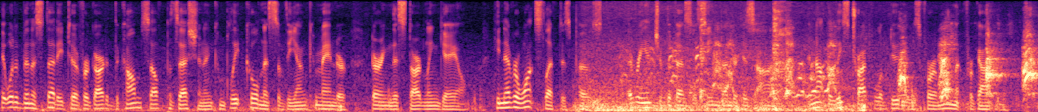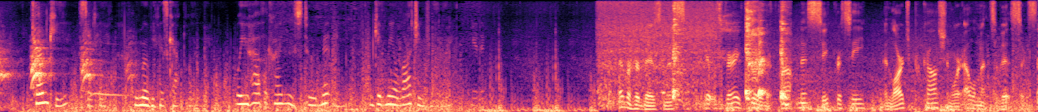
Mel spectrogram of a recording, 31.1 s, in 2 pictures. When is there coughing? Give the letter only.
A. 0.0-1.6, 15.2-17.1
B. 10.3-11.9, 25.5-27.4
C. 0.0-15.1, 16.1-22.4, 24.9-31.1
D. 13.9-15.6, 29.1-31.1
B.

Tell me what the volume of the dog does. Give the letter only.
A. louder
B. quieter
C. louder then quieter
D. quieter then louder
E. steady
C.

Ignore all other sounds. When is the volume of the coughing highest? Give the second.
27 s.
